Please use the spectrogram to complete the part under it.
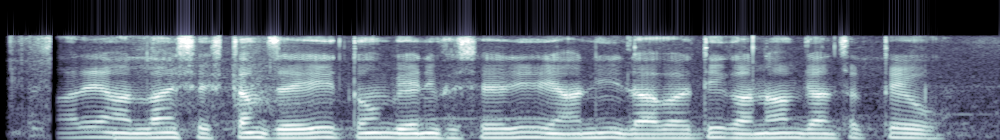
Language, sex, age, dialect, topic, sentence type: Hindi, male, 25-30, Awadhi Bundeli, banking, statement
